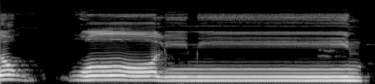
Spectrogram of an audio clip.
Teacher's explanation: نون کو ظا سے ملائیں گے الف اور لام نہیں پڑھیں گے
